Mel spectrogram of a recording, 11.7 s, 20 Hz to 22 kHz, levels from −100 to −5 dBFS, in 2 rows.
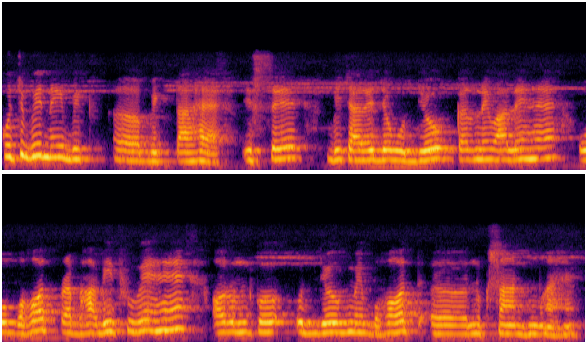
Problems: none marked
